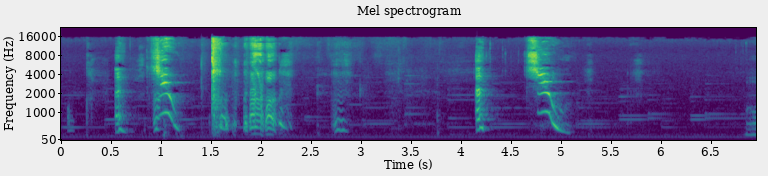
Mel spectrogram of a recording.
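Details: A young girl sneezing and coughing: several short, sharp sneeze bursts with high voiced breaths between them, while her little sister laughs, with some background music.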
